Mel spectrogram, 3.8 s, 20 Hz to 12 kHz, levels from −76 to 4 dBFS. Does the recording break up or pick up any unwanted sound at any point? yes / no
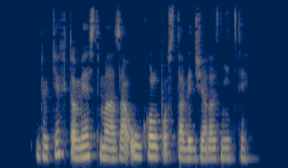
yes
